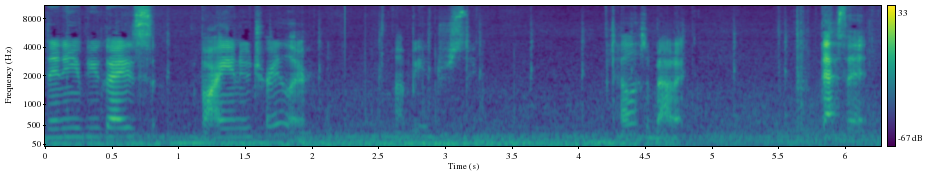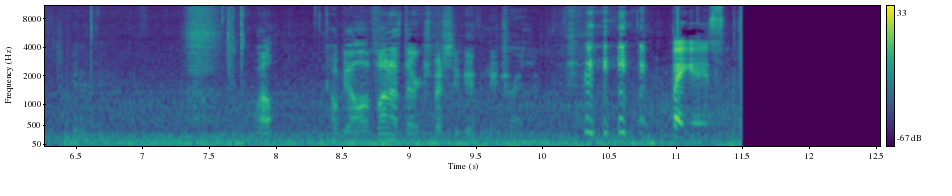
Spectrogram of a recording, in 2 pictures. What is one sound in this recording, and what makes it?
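A car engine rumbles steadily from inside the vehicle.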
